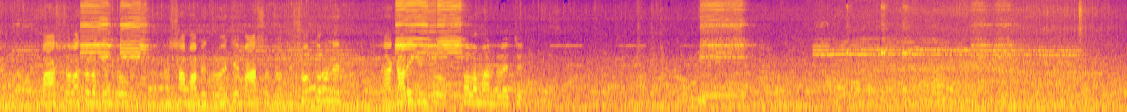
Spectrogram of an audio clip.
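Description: Vehicle horns honk in short bursts now and then.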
